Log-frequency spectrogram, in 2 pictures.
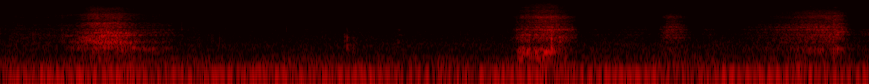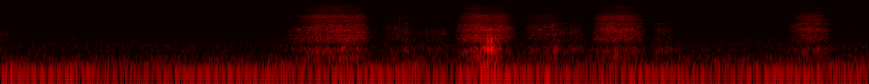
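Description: Repeated sharp, breathy in-breaths and bursts of air, like gasps before sneezes, against a steady low hum.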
